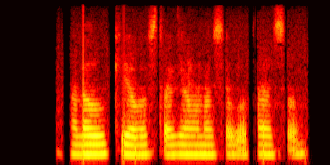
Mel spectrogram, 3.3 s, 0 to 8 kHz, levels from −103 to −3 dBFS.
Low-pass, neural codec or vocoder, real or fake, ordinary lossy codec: 7.2 kHz; none; real; MP3, 64 kbps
